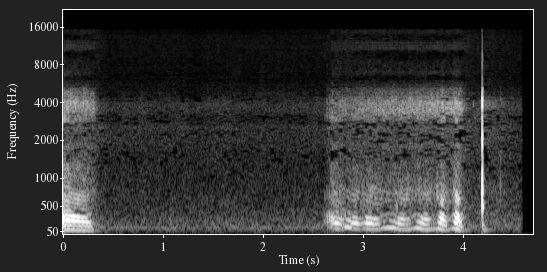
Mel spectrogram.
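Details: English Bulldog asleep, cozy in a blanket: rattly, fluttering snore on each breath in, ending in a snort; noisy snoring in a short-nosed dog.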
